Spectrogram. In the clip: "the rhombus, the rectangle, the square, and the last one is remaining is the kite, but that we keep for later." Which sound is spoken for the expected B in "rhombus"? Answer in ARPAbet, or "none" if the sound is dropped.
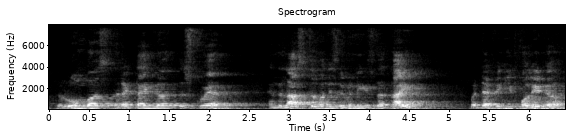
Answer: B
